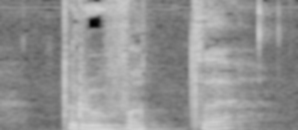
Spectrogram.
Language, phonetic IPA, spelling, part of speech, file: Czech, [ˈpruːvot͡sɛ], průvodce, noun, Cs-průvodce.ogg
- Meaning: 1. guide (someone who guides) 2. guide (document, book) 3. wizard (program or script used to simplify complex operations) 4. dative/locative singular of průvodka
